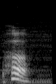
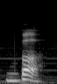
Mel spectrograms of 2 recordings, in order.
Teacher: puff is voiceless bilabial stop sound while buck is voiced bilabial stop sound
